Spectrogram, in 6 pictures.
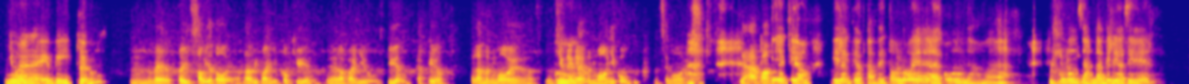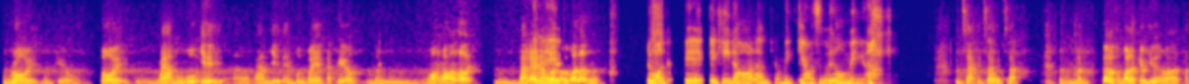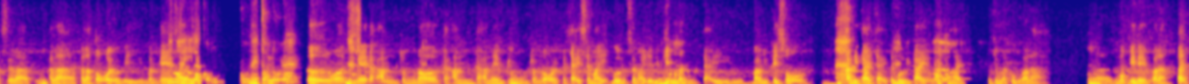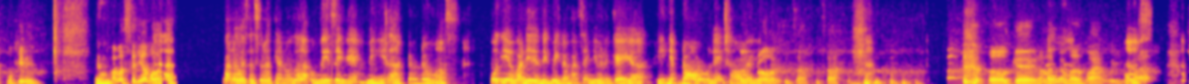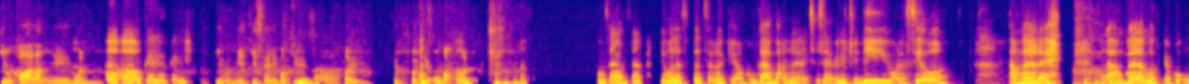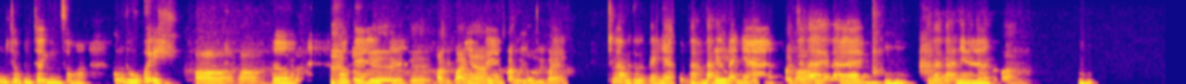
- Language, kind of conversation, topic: Vietnamese, unstructured, Điều gì đã khiến bạn ngạc nhiên nhất trong một chuyến du lịch của mình?
- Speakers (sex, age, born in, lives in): female, 20-24, Vietnam, Vietnam; male, 20-24, Vietnam, Vietnam
- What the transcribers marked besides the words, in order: static; distorted speech; chuckle; tapping; unintelligible speech; chuckle; other background noise; laughing while speaking: "à"; other noise; chuckle; chuckle; teeth sucking; in English: "amazing"; chuckle; laugh; chuckle; chuckle; laugh; laughing while speaking: "đấy"; laugh; laughing while speaking: "vị"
